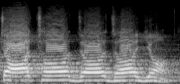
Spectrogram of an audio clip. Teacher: च छ ज झ य ये आता आपका तालु ध्वनि पे आता है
